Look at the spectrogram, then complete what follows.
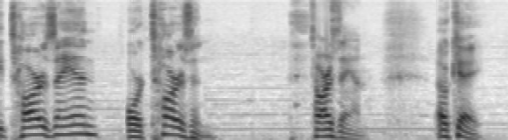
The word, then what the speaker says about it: Tarzan: Now, Beav, before we move on real quick, I got to ask you, do you say Tarzan or Tarzan? Tarzan. Okay. So it's like two equally emphasized syllables.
